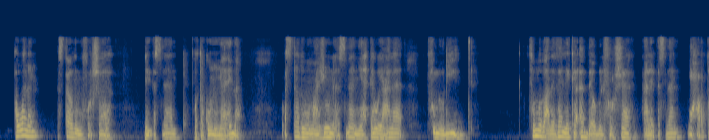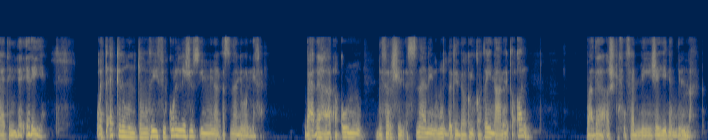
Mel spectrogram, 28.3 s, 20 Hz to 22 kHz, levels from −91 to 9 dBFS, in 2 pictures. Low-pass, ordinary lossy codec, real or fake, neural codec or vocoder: 7.2 kHz; MP3, 48 kbps; fake; codec, 32 kHz, 1.9 kbps, SNAC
